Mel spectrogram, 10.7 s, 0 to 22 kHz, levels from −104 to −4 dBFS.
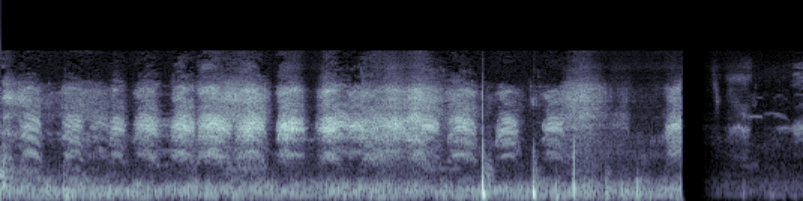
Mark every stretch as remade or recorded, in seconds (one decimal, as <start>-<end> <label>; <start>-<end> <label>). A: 0.0-3.8 recorded; 3.8-4.3 remade; 4.3-5.0 recorded; 5.0-5.6 remade; 5.6-7.7 recorded; 7.7-10.0 remade; 10.0-10.7 recorded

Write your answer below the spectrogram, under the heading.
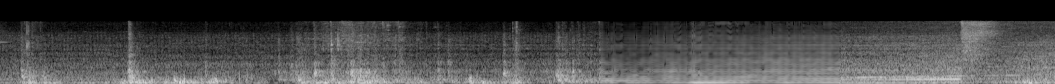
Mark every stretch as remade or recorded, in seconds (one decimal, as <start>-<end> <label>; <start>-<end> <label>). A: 0.0-6.0 recorded; 6.0-8.4 remade; 8.4-10.6 recorded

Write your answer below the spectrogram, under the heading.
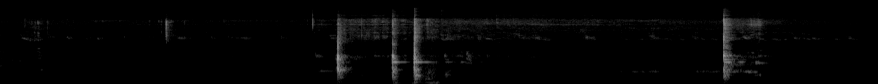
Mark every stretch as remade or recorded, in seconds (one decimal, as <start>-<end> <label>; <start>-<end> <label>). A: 0.0-0.9 recorded; 0.9-4.4 remade; 4.4-5.3 recorded; 5.3-6.6 remade; 6.6-8.8 recorded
